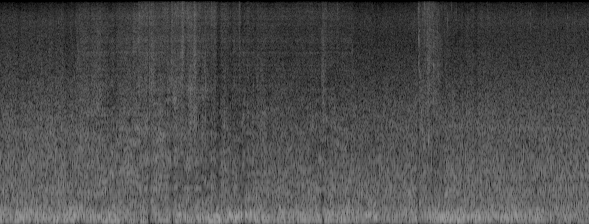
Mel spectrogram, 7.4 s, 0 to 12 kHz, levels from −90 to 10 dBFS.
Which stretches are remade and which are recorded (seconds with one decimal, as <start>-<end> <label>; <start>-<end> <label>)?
0.0-1.0 recorded; 1.0-4.4 remade; 4.4-7.4 recorded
